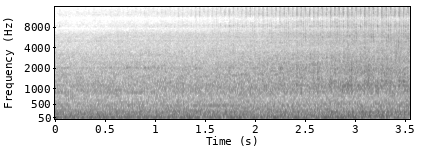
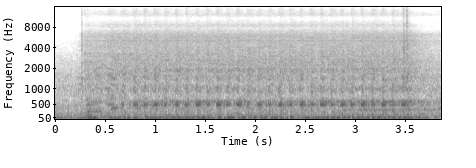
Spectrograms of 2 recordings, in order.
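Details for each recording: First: 2015 Kia Sorento with intermittent no-start and code P0340, after replacing both faulty camshaft sensors: starts immediately and settles into a steady, even, smooth idle with no misfire or stumble; normal running. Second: 2015 Kia Sorento with P0340 code, intermittent no-start or delayed start: starter churns about four beats a second for several seconds without catching cleanly; extended cranking blamed on faulty camshaft position sensors (camshafts less likely), later replaced.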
